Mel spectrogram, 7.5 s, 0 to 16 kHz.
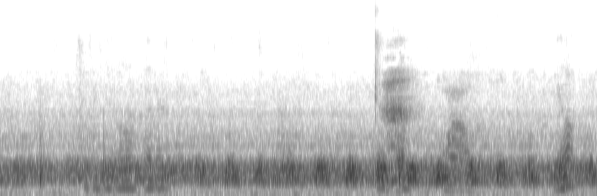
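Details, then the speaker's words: Fetal heartbeat on Doppler at 11 weeks of IVF pregnancy, recorded at a prenatal appointment: rapid, strong whooshing pulses over Doppler hiss, about 150s–160s per minute, normal. "Nice and strong. What is it? 150s, 160s."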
